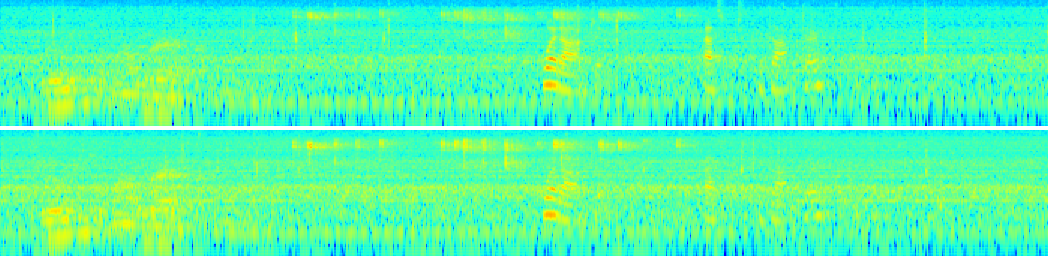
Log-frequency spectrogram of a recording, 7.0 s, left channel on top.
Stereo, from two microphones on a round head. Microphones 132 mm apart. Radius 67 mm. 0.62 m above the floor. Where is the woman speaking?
50° left (ahead or behind), 0.8 m.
